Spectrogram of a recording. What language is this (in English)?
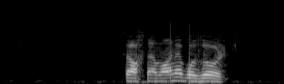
Persian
